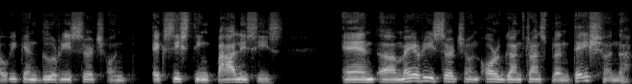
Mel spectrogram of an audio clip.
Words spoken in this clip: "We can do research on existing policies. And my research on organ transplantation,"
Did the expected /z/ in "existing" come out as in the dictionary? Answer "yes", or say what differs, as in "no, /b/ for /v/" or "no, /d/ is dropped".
no, /s/ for /z/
